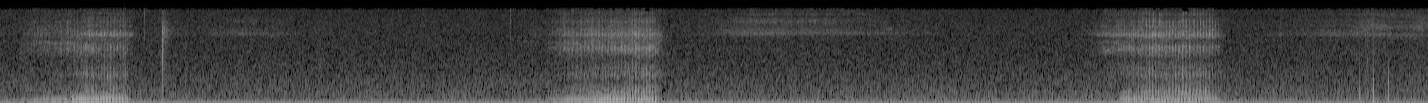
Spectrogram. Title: Rottweiler snoring!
